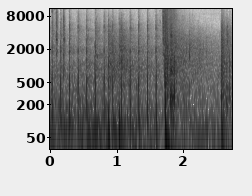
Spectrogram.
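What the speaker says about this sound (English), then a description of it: "Got these automatic weapons." Automatic weapons fire in the video game Beyond The Wire: rapid, loud bursts of closely spaced shots in a steady stuttering rhythm, with a heavier blast near the end.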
